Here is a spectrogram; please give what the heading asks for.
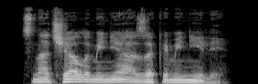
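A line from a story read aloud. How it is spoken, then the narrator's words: Plain. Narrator (Russian): сказал Ганелон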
